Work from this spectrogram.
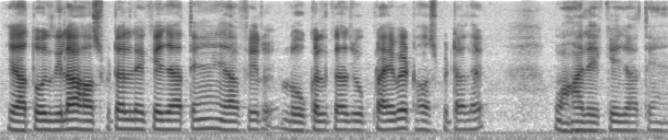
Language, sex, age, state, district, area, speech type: Urdu, male, 18-30, Uttar Pradesh, Siddharthnagar, rural, spontaneous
